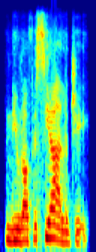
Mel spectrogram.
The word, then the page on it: neurophysiology: Indian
